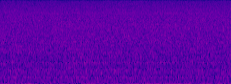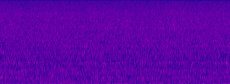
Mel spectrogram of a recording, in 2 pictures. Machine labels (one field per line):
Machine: fan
